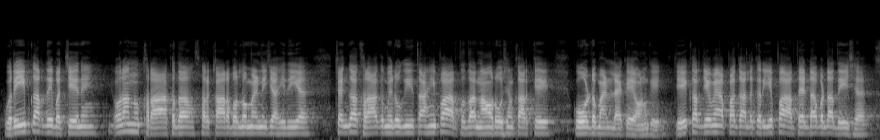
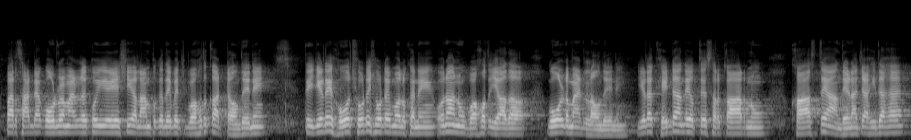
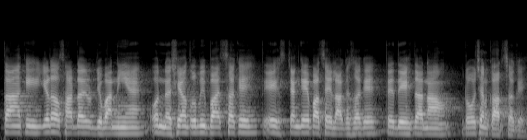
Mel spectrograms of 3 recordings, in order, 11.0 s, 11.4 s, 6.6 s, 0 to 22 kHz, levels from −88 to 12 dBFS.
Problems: background conversations at intervals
